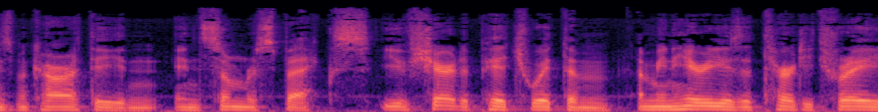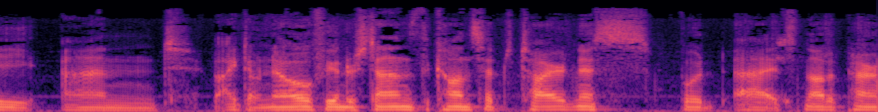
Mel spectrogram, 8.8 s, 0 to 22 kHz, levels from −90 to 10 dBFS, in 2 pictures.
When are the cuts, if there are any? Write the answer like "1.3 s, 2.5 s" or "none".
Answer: 3.1 s, 5.4 s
